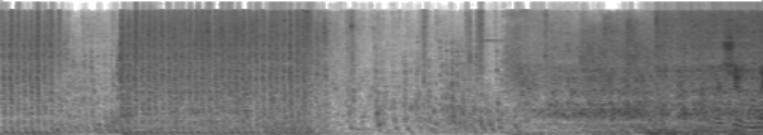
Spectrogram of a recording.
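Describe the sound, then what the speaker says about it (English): Rapid bursts of laser fire from a video game, loud and dense, coming in quick rattling volleys that swell toward the end, with a voice talking over them at times. "They're shooting lasers at me and shit."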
